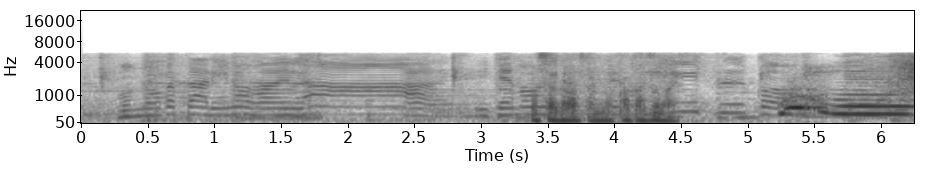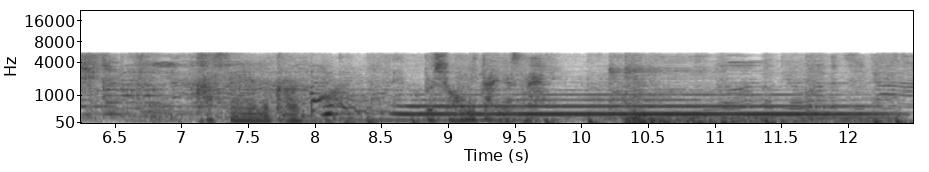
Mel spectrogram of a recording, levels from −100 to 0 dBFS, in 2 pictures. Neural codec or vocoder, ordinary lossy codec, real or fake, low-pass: codec, 44.1 kHz, 7.8 kbps, Pupu-Codec; none; fake; 5.4 kHz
